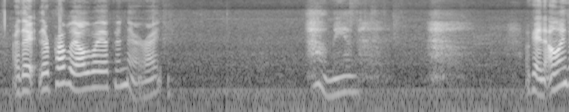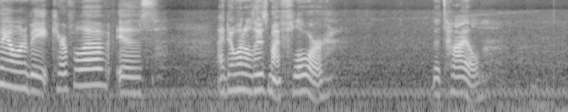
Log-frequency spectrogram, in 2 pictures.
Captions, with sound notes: are they...they're probably all the way up in there, right? Oh man. [Sigh] Okay the only thing I want to be careful of is I don't want to lose my floor...the tile.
